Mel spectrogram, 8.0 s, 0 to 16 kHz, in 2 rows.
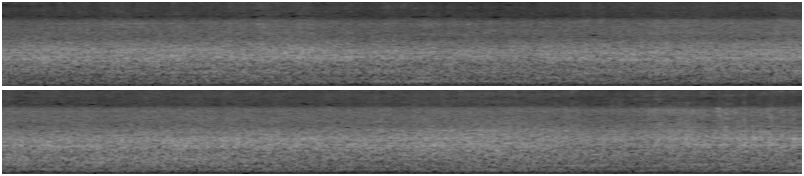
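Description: Marx 898 toy steam locomotive running on metal track: a steady whirring rumble from its motor and its wheels on the rails, a little louder near the end as it passes close.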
